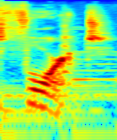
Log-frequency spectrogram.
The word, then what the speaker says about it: forte: Uh while fort is from the French word fort meaning strong as if his power is suggestion technique.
